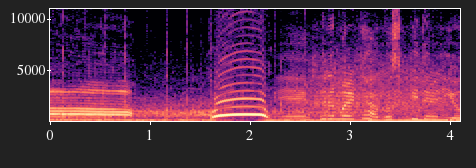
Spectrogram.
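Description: Spectators cheering a landed triple-triple jump: a long held shout at the start, then one loud rising-and-falling whoop about two seconds in, with clapping.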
